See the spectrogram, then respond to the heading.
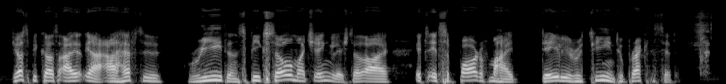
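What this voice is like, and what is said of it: Slight non-native English accent. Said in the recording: “it's hard to tell that English is not your native language. You have an accent, obviously”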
